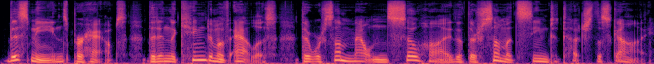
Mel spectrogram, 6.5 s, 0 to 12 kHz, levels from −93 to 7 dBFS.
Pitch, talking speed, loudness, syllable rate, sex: 140 Hz, 210 wpm, -20 LUFS, 5.3 syllables/s, male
